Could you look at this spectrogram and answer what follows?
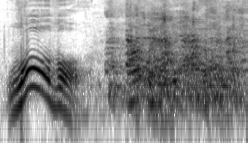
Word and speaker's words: Louisville: i'll get this right louisville many people think there are three or four syllables in louisville there are not there are two wol and vol and they all come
